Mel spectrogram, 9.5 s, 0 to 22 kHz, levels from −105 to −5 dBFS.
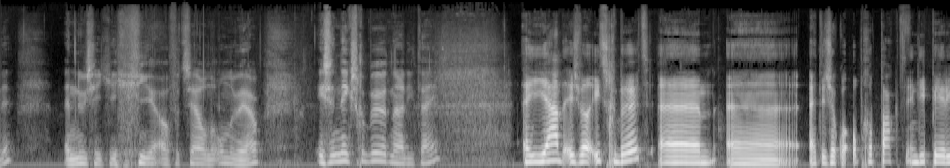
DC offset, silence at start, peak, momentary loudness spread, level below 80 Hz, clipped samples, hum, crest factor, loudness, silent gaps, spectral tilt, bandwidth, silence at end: under 0.1%; 0 s; -4 dBFS; 20 LU; -58 dBFS; under 0.1%; none; 20 dB; -23 LUFS; none; -6 dB/octave; 19 kHz; 0 s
